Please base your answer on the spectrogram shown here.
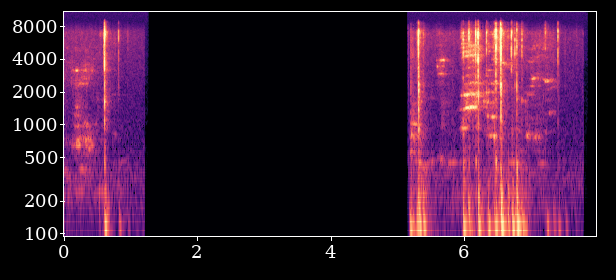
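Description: Someone types on a computer keyboard during a live data science class, a short tap burst, a long silence, then a busy run of close, rapid keystrokes.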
